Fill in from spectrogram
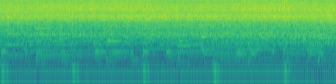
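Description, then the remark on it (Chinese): Mushrooms and water bamboo shoots stir-frying in a pan: a steady, bright sizzle with a few soft, low thumps of the spatula tossing the food at a slow, roughly regular pace. No one speaks. “然后呢，我们再稍微把它拌炒一下，这时候菇就可以拌在一起了。”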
